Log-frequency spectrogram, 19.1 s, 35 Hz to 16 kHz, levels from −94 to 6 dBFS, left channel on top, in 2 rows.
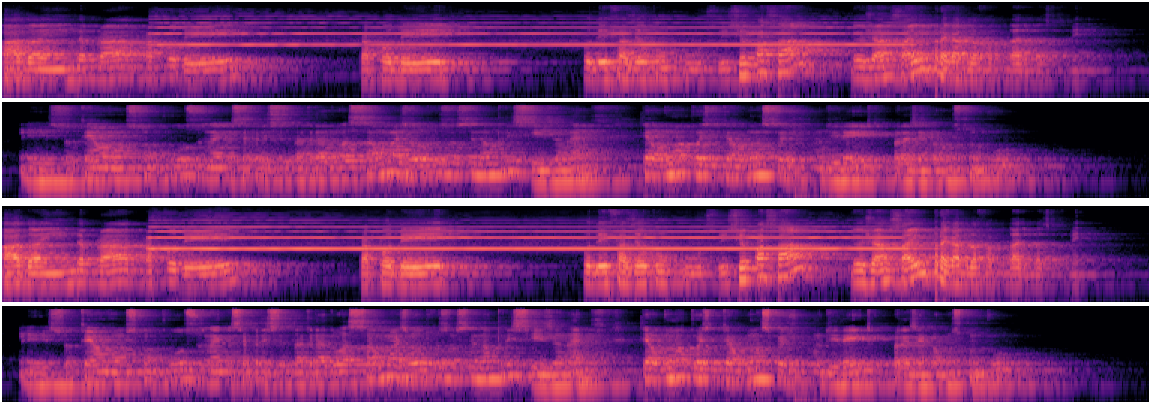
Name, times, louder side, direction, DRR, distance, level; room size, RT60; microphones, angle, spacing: voice 1, 0.0-1.9 3.0-3.7 4.8-6.7 7.1-8.7, right 3 dB, 35° right, 4 dB, 0.4 m, -28 dB
Trumpet, 1.2-7.6, right 7 dB, 50° right, 0.9 m, -29 dB
voice 2, 9.7-17.9, right 1 dB, 75° right, -1 dB, 1.7 m, -34 dB
15.5 x 6.7 x 2.2 m, 1.3 s
head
